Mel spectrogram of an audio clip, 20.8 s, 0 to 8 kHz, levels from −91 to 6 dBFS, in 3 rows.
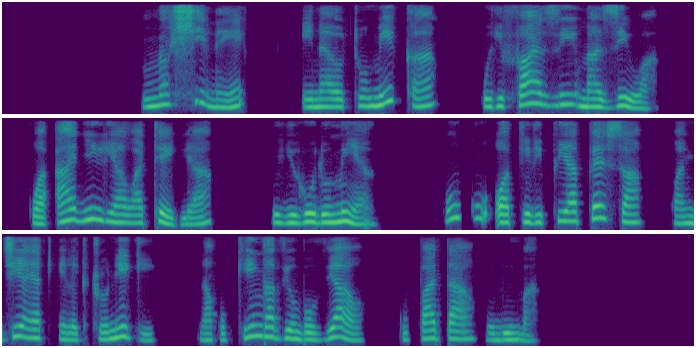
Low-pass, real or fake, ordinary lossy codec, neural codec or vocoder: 7.2 kHz; fake; MP3, 64 kbps; codec, 16 kHz, 0.8 kbps, ZipCodec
